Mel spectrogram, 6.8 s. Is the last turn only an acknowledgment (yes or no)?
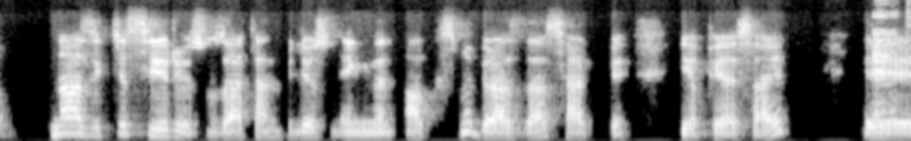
no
